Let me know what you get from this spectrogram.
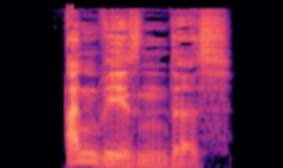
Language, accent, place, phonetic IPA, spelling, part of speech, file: German, Germany, Berlin, [ˈanˌveːzn̩dəs], anwesendes, adjective, De-anwesendes.ogg
- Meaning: strong/mixed nominative/accusative neuter singular of anwesend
